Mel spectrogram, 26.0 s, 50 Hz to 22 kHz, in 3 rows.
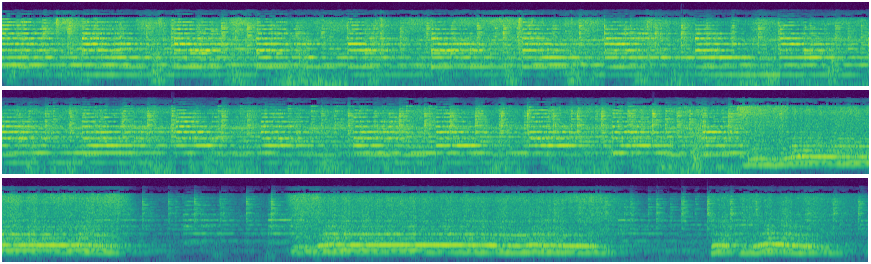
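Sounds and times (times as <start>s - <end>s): rhythmic locomotive pulsing: 0.0s - 26.0s
steam whistle blasts: 16.0s - 18.9s, 20.2s - 23.6s, 24.4s - 26.0s.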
